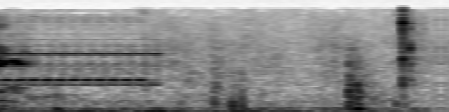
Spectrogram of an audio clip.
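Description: Electronic telephone ring: one short trill of under a second at the start, followed by a few faint knocks.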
